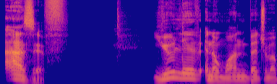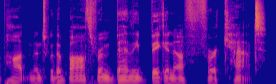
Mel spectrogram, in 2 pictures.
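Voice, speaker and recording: Man playing a sardonic, animated, lowish-voiced grump. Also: fairly quick, no echo, studio quality, close to an everyday voice. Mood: sarcastic, scolding. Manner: sarcastic, scolding. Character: exasperated, sardonic but responsible host to guests. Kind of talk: dramatic audio drama acting.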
